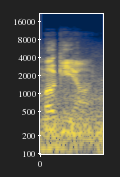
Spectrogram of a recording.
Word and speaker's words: Mogollon: to the mugion rim it looks like it's spelled Mongolian or mongolin but it's uh muggy on we've looked it up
